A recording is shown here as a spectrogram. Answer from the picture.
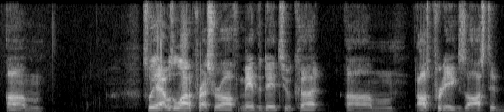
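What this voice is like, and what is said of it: Slightly hoarse voice. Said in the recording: “I'm sounding a little hoarse and coughing today”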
